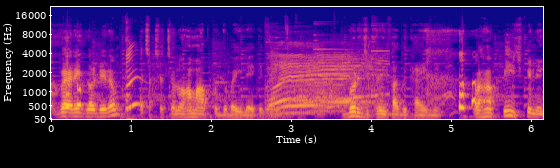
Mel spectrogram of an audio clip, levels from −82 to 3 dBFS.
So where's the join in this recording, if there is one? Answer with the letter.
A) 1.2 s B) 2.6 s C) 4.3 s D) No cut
A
